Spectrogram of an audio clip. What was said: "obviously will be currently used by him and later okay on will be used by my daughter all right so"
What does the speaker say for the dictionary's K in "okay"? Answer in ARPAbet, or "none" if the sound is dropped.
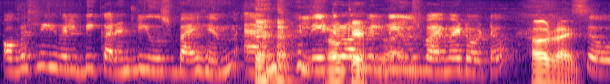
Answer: none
